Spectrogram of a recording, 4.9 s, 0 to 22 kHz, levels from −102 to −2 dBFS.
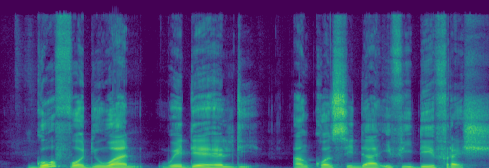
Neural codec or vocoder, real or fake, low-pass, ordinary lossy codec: none; real; none; none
